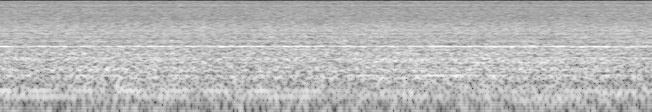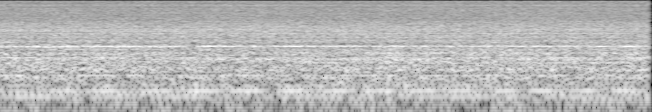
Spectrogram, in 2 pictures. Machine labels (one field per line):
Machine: fan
